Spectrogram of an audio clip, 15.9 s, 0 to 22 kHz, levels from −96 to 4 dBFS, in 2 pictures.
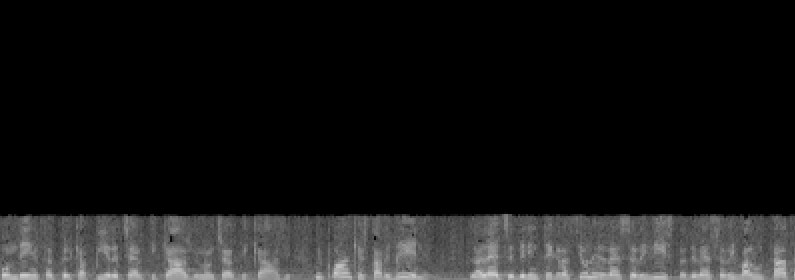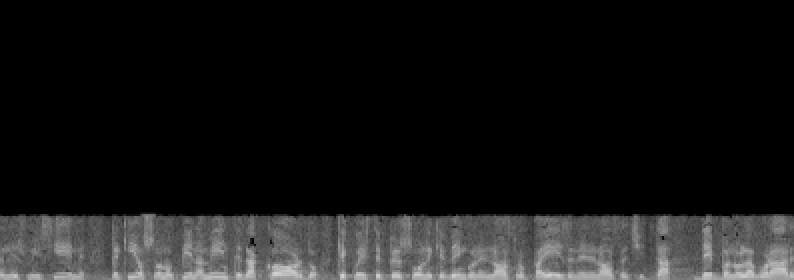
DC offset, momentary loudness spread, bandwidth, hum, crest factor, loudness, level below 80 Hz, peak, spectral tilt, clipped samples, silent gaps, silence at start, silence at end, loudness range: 0.4%; 8 LU; 5.4 kHz; none; 18 dB; -28 LUFS; -60 dBFS; -10 dBFS; -7 dB/octave; under 0.1%; none; 0 s; 0 s; 4 LU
